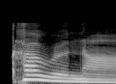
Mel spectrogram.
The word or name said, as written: karuna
